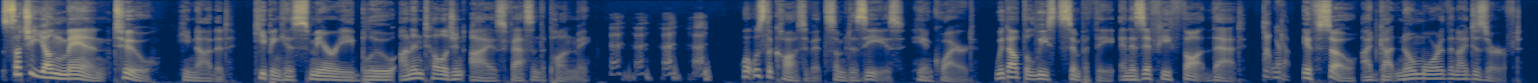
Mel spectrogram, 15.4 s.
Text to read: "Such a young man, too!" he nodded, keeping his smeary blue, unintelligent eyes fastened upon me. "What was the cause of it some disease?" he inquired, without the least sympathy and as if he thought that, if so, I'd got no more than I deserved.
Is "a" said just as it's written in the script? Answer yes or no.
yes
